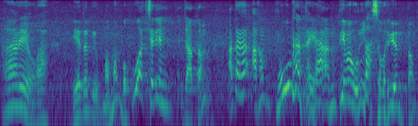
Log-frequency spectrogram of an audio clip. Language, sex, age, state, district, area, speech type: Sanskrit, male, 60+, Tamil Nadu, Thanjavur, urban, spontaneous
